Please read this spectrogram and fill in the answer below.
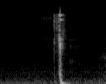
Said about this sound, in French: C'est-à-dire que c'est une pomme qui est cassée.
